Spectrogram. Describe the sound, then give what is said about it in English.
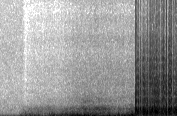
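A low, rumbling roar builds steadily, then a sudden loud crack of gunfire erupts and continues as harsh, sustained noise until the end, with no voices. Gunfire in a military mock battle during joint drills in Pingdong, with military vehicles and ammunition. “Various military vehicles and ammunition were incorporated into the drills in a mock battle as cross-strait tensions continue to mount.”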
